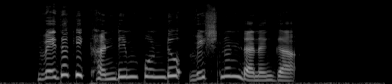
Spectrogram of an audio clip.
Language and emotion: Telugu, neutral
